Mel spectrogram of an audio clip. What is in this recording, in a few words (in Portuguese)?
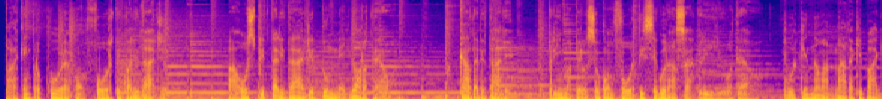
locucao para video voz locutor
